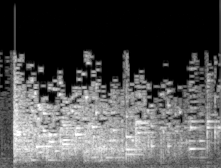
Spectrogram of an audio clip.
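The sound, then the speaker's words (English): A porcelain tea service in the style of Louis XV shatters with a sudden loud crash, followed by over a second of bright clattering and tinkling shards that slowly thin out. “This, I think, is a porcelain tea service in the style of Louis XV.”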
